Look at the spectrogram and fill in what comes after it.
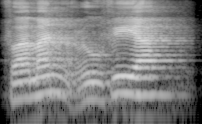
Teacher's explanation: نون ساکن کے بعد حروف حلقی میں سے عین آیا ہوا ہے، اس لیے بغیر غننے کے جلد اظہار کر کے پڑھیں گے۔ فمن عوفیہ، زبر زیر پیش کو جلدی پڑھیں گے، کھینچیں گے نہیں۔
